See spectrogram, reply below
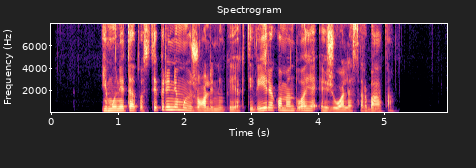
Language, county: Lithuanian, Telšiai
